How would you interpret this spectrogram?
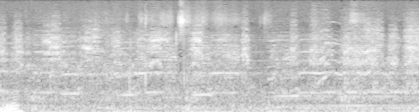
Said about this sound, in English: Mm-hmm. These birds are probably not doing good for the recording. That'll be fine.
